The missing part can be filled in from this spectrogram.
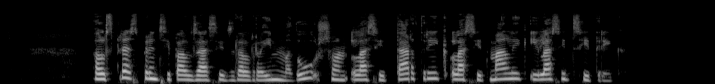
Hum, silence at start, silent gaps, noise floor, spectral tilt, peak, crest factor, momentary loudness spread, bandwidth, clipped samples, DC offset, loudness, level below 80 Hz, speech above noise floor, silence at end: none; 0.95 s; none; -86 dBFS; -4.5 dB/octave; -8 dBFS; 20 dB; 8 LU; 11.5 kHz; under 0.1%; under 0.1%; -26 LUFS; -70 dBFS; 60 dB; 1.05 s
